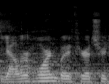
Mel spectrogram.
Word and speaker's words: Gjallarhorn: have to slide the gala horn forward it's pronounced yellow horn but if you're a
